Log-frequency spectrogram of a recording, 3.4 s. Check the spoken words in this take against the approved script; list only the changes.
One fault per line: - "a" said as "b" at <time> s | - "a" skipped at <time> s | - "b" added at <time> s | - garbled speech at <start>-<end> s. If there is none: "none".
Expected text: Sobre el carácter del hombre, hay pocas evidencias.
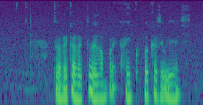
none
